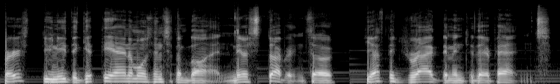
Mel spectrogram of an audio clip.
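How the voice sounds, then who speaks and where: A man voicing a kindly, joking old grandfather in a visual novel with a slow, deliberate old-man voice. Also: on the low side, lively intonation, darkish tone, soft background music, lightly acted. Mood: instructive.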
